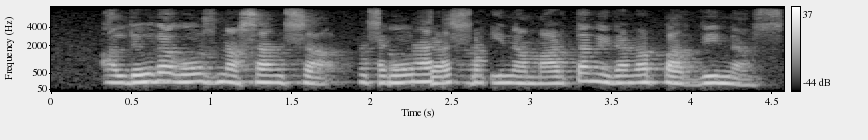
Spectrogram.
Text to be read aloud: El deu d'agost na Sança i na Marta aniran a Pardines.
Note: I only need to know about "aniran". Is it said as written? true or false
true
